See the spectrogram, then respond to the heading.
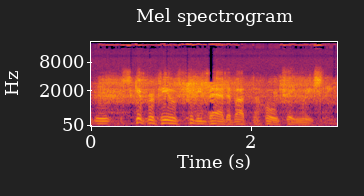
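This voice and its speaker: A man's voice: medium pitch, lively intonation, brisk, close to an everyday voice. Man as placating crewman, very noisy recording. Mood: awkward, placating. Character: awkward, conciliatory spaceship crewman. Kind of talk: 1950s radio drama acting. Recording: very noisy old radio recording.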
